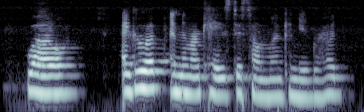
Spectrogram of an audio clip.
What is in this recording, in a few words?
Voice Acting es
